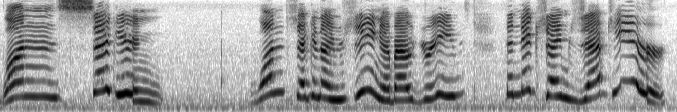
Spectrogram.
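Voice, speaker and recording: Woman as squeaky excitable cartoon talking object. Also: takes it slowly, exaggerated voice. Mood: excited. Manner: exclamatory, theatrical. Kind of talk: amateur comic dub cartoon acting. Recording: hissy home recording.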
